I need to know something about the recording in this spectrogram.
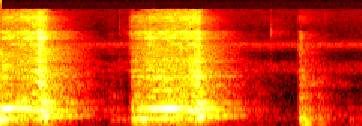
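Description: Hand file being stroked across the teeth of a shop-made dovetail cutter held in a vise, filing relief into the flutes before the cutter is hardened. One stroke ends about half a second in and a second full stroke follows, each with a faint ringing note.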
